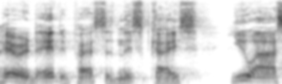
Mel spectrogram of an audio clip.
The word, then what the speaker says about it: Antipas: Herod Antipasta, is that right? Is that right? Sorry, it's Antipas. Sorry, Antipas. A-N-T-I-P-A-S.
